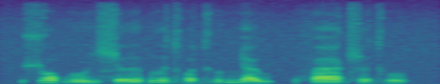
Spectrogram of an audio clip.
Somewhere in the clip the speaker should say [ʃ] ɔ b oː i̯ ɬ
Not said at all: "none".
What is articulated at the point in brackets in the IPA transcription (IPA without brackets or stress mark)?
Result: ʃ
